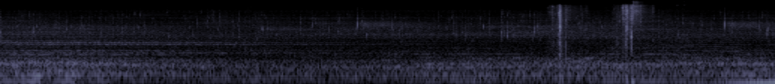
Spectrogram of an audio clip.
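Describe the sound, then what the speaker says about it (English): Underground water trickles and drips in the Game of Thrones Telltale video game, a steady watery wash with two sharp clicks near the end and a low swell in the final second. "That's water. I hear water. From underground."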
